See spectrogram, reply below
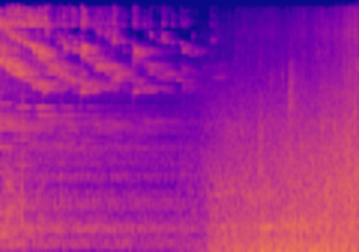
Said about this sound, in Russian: Ух, как задувает! Холодно!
